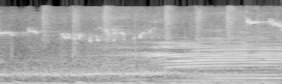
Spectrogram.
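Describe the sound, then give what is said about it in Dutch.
Loud, drawn-out cow moos overlap continuously, several animals lowing together in deep, droning tones that swell and waver in pitch, with no talking throughout. Thirteen cows stuck in a water pit, heard in the evening. “want het gaat over koeien.”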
